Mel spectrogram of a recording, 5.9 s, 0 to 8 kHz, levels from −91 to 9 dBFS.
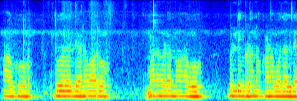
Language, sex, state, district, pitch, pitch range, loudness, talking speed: Kannada, male, Karnataka, Mysore, 150 Hz, 145-155 Hz, -16 LUFS, 70 wpm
